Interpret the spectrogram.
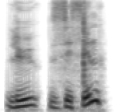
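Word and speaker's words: Liu Cixin: Liu Zixin, kineser Jeg vet ikke hvordan man skal uttale navnet. – Hørtes helt greit ut.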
